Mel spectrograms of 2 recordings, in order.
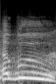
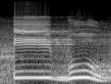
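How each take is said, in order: First: The first vowel is an e sound. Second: The first vowel is a clear i sound. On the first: The speaker calls it wrong. "jangan bilang teh, ebu" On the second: The speaker calls it right. "bukan ibu tapi ebu"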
